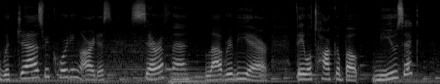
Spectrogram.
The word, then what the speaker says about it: LaRiviere: Did I pronounce it right, Serafin? Yep, LaRiviere. That's just perfect.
